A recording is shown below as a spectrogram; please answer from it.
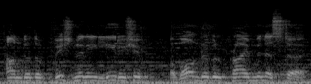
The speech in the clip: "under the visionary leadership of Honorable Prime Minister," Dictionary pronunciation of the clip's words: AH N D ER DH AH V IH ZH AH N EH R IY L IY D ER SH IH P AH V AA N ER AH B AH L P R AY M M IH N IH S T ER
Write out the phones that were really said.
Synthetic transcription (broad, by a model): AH N D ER DH AH V IH ZH AH N EH R IY L IY D ER SH IH P AH V AA N ER AH B AH L P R AY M M IH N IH S T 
